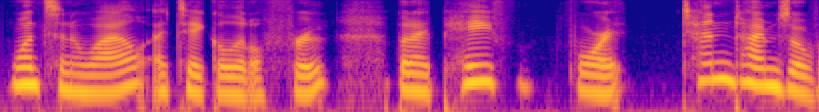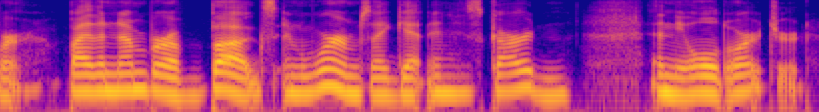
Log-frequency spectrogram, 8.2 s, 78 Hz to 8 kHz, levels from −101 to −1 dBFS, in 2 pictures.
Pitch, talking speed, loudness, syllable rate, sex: 195 Hz, 240 wpm, -20 LUFS, 6.1 syllables/s, female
